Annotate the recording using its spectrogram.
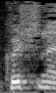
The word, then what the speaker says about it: Krishna: And not exactly, Krishna is actually, you know, the orthodox pronunciation. Is that the R, the S, and the A are cerebrals, and the N are cerebrals, which you should pronounce with the tongue on the top of your mouth, like Krishna.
